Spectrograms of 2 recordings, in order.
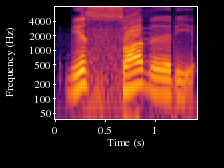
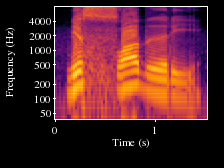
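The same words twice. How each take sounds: No difference in how they are said.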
